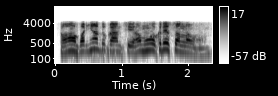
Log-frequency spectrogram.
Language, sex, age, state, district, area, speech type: Maithili, male, 30-45, Bihar, Madhubani, rural, conversation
